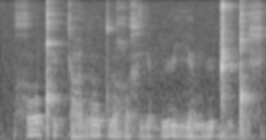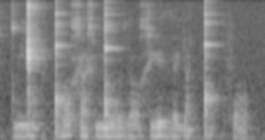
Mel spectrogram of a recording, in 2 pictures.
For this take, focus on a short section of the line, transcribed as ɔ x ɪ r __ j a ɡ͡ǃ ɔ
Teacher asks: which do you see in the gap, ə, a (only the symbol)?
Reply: ə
